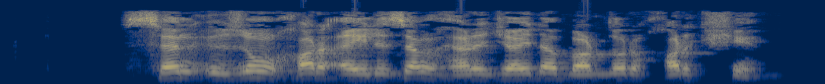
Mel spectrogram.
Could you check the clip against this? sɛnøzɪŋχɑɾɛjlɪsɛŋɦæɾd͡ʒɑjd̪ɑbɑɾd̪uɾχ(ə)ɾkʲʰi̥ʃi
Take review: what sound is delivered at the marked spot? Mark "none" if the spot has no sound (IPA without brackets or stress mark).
ɑ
